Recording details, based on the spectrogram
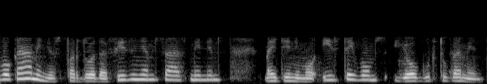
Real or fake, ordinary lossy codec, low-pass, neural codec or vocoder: fake; AAC, 24 kbps; 3.6 kHz; codec, 16 kHz in and 24 kHz out, 1 kbps, XY-Tokenizer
